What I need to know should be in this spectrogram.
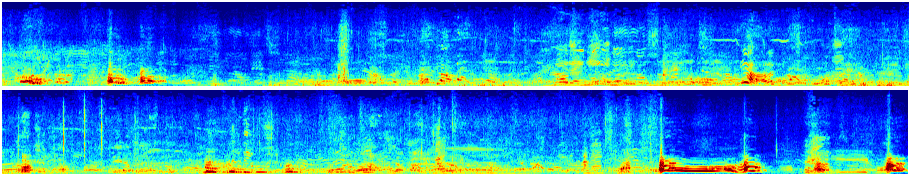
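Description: A woman talks encouragingly to a dog, close by outdoors.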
